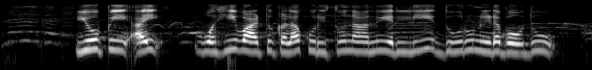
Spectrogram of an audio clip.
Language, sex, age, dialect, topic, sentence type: Kannada, female, 18-24, Mysore Kannada, banking, question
